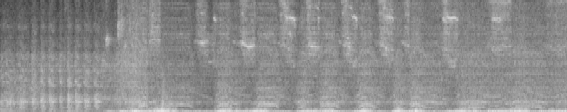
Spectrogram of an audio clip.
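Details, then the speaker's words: LS engine with LSA supercharger swap, first start; cranks and catches then surges, won't idle on its own without revving, running very rich with white smoke, run only about ten seconds. "it's alive all right so I just had to running for maybe ten seconds it wouldn't really idle on its own I had to keep revving it up just to get it to idle"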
